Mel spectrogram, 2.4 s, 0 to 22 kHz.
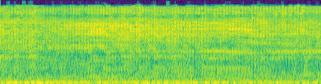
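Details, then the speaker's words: Microneedling pen on a client's cheek or jawline near bone at 1.6 mm depth, before the fatty cheek area is treated at 2.5 mm. Steady high-pitched buzzing whir with a fine rattling as the pen runs continuously. "The reason we treat these in two separate sections is this is actually gonna be at a lower depth. This is 1.6 right now. I want to get 2.5 in this chunky fatty area."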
